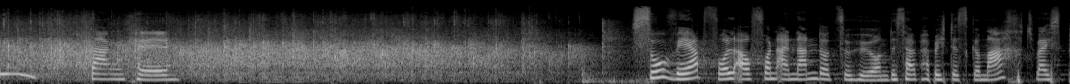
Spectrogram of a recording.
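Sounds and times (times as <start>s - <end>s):
audience applause: 0.0s - 6.1s
speech: 0.9s - 1.9s, 6.5s - 10.7s.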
